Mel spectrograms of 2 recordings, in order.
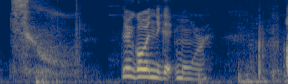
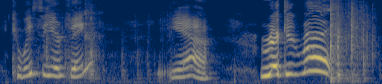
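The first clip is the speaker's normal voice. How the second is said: ordinary talk, nothing marked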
